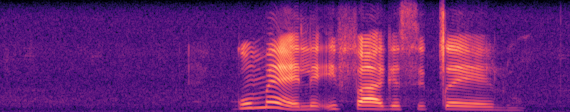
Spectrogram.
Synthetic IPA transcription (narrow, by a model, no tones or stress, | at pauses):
k̬umɛlɛʔifak̬ɛsiǀɛːlɔ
